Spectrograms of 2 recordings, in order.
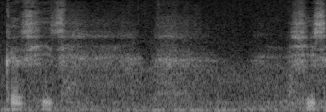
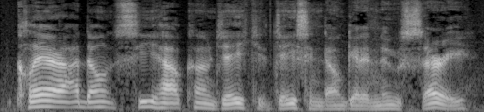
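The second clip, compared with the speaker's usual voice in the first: caretaker's raised-pitch complaint; exclaiming caretaker; 4 semitones higher, 5 dB louder than usual. Acted. Voices Dilsey complaining.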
